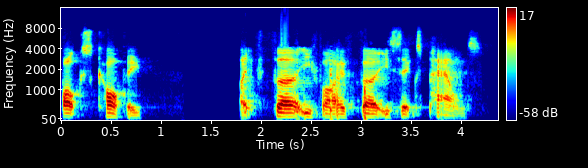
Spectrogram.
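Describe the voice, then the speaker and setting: Recorded with a dry, close sound and no echo, the speaker talks in an English accent. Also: man. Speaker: video game podcast co-host. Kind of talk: casual chat.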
